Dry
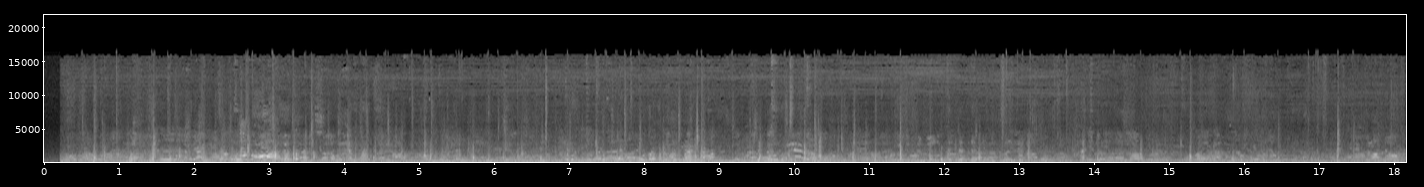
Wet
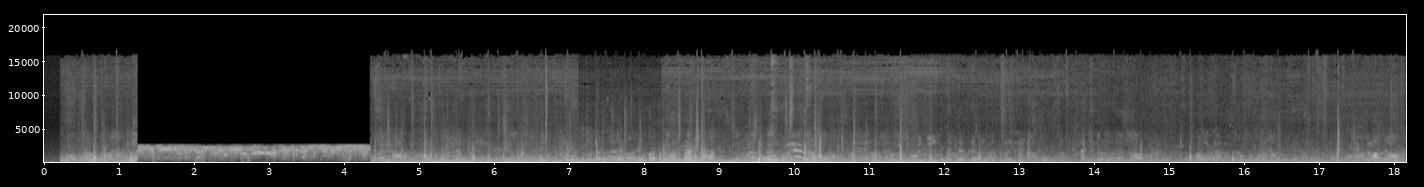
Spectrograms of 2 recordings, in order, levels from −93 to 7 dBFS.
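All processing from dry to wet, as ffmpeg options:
ffmpeg -i in.wav -filter_complex "[0:a]asettb=1/sr,asplit=3[link_01][link_02][link_03];[link_01]atrim=end=1.254[link_04];[link_02]atrim=start=1.25:end=4.36,asetpts=PTS-STARTPTS,afade=type=in:duration=0.004:curve=qsin,afade=type=out:start_time=3.106:duration=0.004:curve=qsin,acompressor=threshold=-27dB:ratio=6:attack=3.2:release=140:knee=1:detection=peak,lowpass=frequency=2100:width_type=q:width=0.5098,lowpass=frequency=2100:width_type=q:width=0.6013,lowpass=frequency=2100:width_type=q:width=0.9,lowpass=frequency=2100:width_type=q:width=2.563,afreqshift=-2500[link_05];[link_03]atrim=start=4.356[link_06];[link_04][link_05]acrossfade=duration=0.004:curve1=hsin:curve2=qsin[link_07];[link_07][link_06]acrossfade=duration=0.004:curve1=qsin:curve2=hsin,asettb=1/sr,asplit=3[link_08][link_09][link_10];[link_08]atrim=end=7.134[link_11];[link_09]atrim=start=7.13:end=8.24,asetpts=PTS-STARTPTS,afade=type=in:duration=0.004:curve=qsin,afade=type=out:start_time=1.106:duration=0.004:curve=qsin,acrossover=split=9100[link_12][link_13];[link_13]acompressor=threshold=-58dB:ratio=4:attack=1:release=60[link_14];[link_12][link_14]amix=inputs=2:normalize=0,tremolo=f=28:d=0.4[link_15];[link_10]atrim=start=8.236[link_16];[link_11][link_15]acrossfade=duration=0.004:curve1=hsin:curve2=qsin[link_17];[link_17][link_16]acrossfade=duration=0.004:curve1=qsin:curve2=hsin,asettb=1/sr,asplit=3[link_18][link_19][link_20];[link_18]atrim=end=11.914[link_21];[link_19]atrim=start=11.91:end=16.22,asetpts=PTS-STARTPTS,afade=type=in:duration=0.004:curve=qsin,afade=type=out:start_time=4.306:duration=0.004:curve=qsin,aeval=exprs='val(0)*sin(2*PI*42*n/s)':channel_layout=same,aecho=1:1:132:0.299,atrim=end_sample=190071[link_22];[link_20]atrim=start=16.216[link_23];[link_21][link_22]acrossfade=duration=0.004:curve1=hsin:curve2=qsin[link_24];[link_24][link_23]acrossfade=duration=0.004:curve1=qsin:curve2=hsin" out.wav

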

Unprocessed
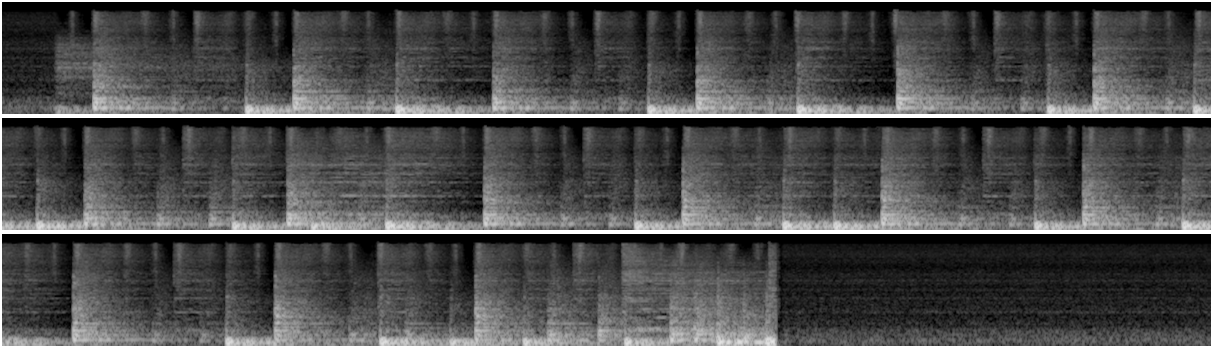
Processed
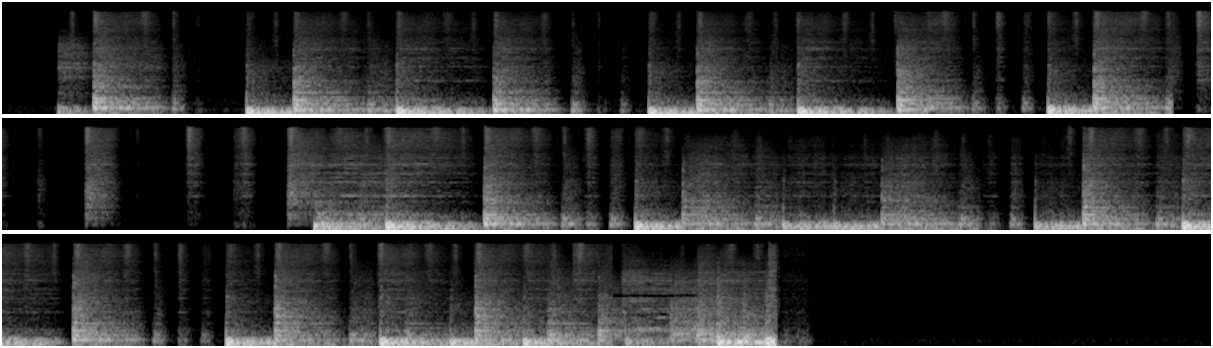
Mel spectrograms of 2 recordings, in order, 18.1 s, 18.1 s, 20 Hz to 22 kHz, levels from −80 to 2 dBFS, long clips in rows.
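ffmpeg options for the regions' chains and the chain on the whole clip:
ffmpeg -i in.wav -filter_complex "[0:a]asettb=1/sr,asplit=3[link_01][link_02][link_03];[link_01]atrim=end=0.974[link_04];[link_02]atrim=start=0.97:end=4.64,asetpts=PTS-STARTPTS,afade=type=in:duration=0.004:curve=qsin,afade=type=out:start_time=3.666:duration=0.004:curve=qsin,highshelf=frequency=9500:gain=-8,acompressor=mode=upward:threshold=-33dB:ratio=2.5:attack=3.2:release=140:knee=2.83:detection=peak,afreqshift=-49[link_05];[link_03]atrim=start=4.636[link_06];[link_04][link_05]acrossfade=duration=0.004:curve1=hsin:curve2=qsin[link_07];[link_07][link_06]acrossfade=duration=0.004:curve1=qsin:curve2=hsin,asettb=1/sr,asplit=3[link_08][link_09][link_10];[link_08]atrim=end=5.864[link_11];[link_09]atrim=start=5.86:end=7.62,asetpts=PTS-STARTPTS,afade=type=in:duration=0.004:curve=qsin,afade=type=out:start_time=1.756:duration=0.004:curve=qsin,highpass=1300,highshelf=frequency=9600:gain=5[link_12];[link_10]atrim=start=7.616[link_13];[link_11][link_12]acrossfade=duration=0.004:curve1=hsin:curve2=qsin[link_14];[link_14][link_13]acrossfade=duration=0.004:curve1=qsin:curve2=hsin,asettb=1/sr,asplit=3[link_15][link_16][link_17];[link_15]atrim=end=9.444[link_18];[link_16]atrim=start=9.44:end=11.35,asetpts=PTS-STARTPTS,afade=type=in:duration=0.004:curve=qsin,afade=type=out:start_time=1.906:duration=0.004:curve=qsin,lowpass=8200,acompressor=threshold=-22dB:ratio=10:attack=3.2:release=140:knee=1:detection=peak[link_19];[link_17]atrim=start=11.346[link_20];[link_18][link_19]acrossfade=duration=0.004:curve1=hsin:curve2=qsin[link_21];[link_21][link_20]acrossfade=duration=0.004:curve1=qsin:curve2=hsin,asettb=1/sr,asplit=3[link_22][link_23][link_24];[link_22]atrim=end=15.154[link_25];[link_23]atrim=start=15.15:end=15.58,asetpts=PTS-STARTPTS,afade=type=in:duration=0.004:curve=qsin,afade=type=out:start_time=0.426:duration=0.004:curve=qsin,acrossover=split=230 5700:gain=0.2 1 0.141[link_26][link_27][link_28];[link_26][link_27][link_28]amix=inputs=3:normalize=0,volume=23dB,asoftclip=hard,volume=-23dB,asuperstop=centerf=2700:order=8:qfactor=5.8[link_29];[link_24]atrim=start=15.576[link_30];[link_25][link_29]acrossfade=duration=0.004:curve1=hsin:curve2=qsin[link_31];[link_31][link_30]acrossfade=duration=0.004:curve1=qsin:curve2=hsin,agate=range=-28dB:threshold=-33dB:ratio=16:detection=peak,lowshelf=frequency=220:gain=8,volume=-7dB" out.wav

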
